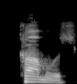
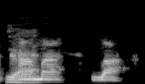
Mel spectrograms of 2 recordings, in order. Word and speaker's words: Kamala: And, well, we were all wearing these pins, and these, you know, pins showed a comma followed by L-A. Comma La.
